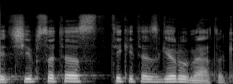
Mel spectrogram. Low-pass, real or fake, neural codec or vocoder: 10.8 kHz; real; none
